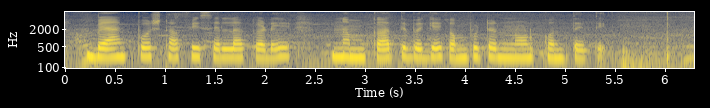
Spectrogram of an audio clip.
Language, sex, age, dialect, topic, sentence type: Kannada, female, 41-45, Central, banking, statement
